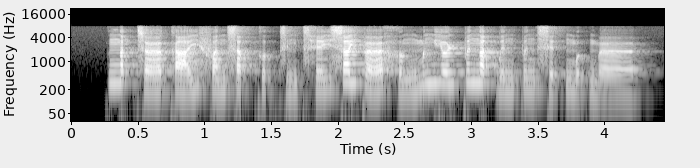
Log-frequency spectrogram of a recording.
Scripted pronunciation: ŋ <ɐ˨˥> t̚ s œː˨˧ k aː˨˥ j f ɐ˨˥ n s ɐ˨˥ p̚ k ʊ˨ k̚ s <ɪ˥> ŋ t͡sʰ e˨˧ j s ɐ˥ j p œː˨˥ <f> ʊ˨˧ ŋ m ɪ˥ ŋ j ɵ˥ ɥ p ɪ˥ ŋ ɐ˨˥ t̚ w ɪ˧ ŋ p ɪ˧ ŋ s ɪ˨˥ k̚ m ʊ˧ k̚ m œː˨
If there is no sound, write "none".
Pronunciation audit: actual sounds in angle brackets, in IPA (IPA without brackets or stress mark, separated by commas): ɐ˥, ɪ˨˩, h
